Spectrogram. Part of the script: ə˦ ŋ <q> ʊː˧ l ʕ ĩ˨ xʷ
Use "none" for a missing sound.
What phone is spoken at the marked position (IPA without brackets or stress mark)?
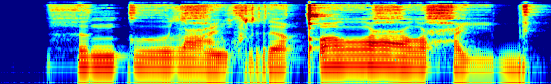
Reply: k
